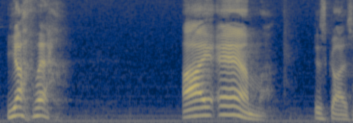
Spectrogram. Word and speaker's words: Yahweh: No vowels in Hebrew. Consonants. Yahweh.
